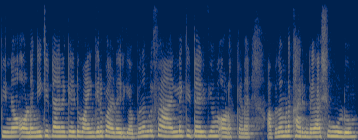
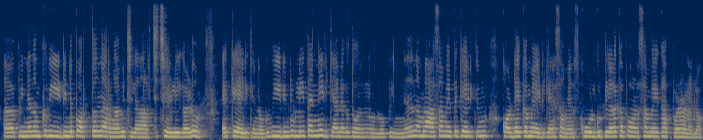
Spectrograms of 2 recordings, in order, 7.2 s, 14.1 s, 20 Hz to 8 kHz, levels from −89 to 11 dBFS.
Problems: low volume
